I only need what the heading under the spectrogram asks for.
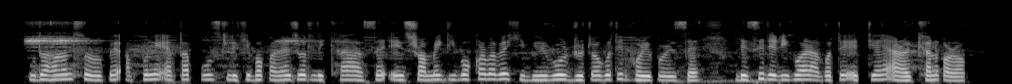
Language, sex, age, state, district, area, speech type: Assamese, female, 18-30, Assam, Kamrup Metropolitan, urban, read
